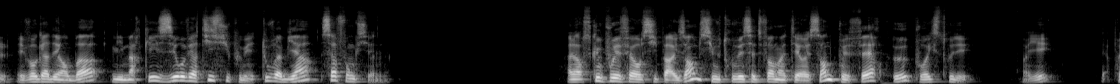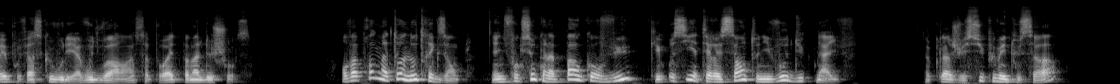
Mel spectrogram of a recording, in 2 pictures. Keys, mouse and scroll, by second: 0.0-6.0 drag, 3.4 Tab, 3.7 scroll down 1, 4.8 scroll up 1, 6.0-10.1 middle drag, 10.1 e, 10.1 click, 10.5-22.4 middle drag, 11.3 scroll, 14.8-15.6 scroll, 19.8 Tab, 20.8 x, 21.9 click.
